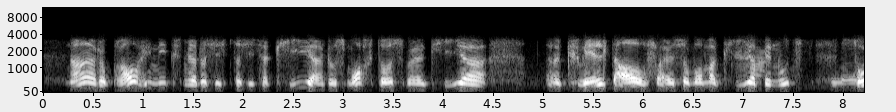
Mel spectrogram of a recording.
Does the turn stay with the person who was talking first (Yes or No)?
Yes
